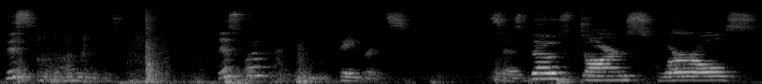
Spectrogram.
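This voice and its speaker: A woman reading aloud to young children as a storytime librarian, pausing to put questions to them. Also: mid-range voice, sing-song. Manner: asks the children questions along the way. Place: indoor library storytime room. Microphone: distant room microphone. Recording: echoey room, distant mic, faint noise.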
